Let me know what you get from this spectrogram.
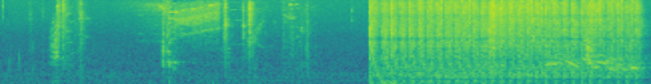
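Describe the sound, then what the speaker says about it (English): Eclipse weapon in Elite Dangerous opening up in a sudden, loud, sustained automatic burst of rapid rattling fire, following a few scattered clicks and clanks during the quieter first half. "This that weapon is not quiet, by the way. That Eclipse weapon. It is not silenced."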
